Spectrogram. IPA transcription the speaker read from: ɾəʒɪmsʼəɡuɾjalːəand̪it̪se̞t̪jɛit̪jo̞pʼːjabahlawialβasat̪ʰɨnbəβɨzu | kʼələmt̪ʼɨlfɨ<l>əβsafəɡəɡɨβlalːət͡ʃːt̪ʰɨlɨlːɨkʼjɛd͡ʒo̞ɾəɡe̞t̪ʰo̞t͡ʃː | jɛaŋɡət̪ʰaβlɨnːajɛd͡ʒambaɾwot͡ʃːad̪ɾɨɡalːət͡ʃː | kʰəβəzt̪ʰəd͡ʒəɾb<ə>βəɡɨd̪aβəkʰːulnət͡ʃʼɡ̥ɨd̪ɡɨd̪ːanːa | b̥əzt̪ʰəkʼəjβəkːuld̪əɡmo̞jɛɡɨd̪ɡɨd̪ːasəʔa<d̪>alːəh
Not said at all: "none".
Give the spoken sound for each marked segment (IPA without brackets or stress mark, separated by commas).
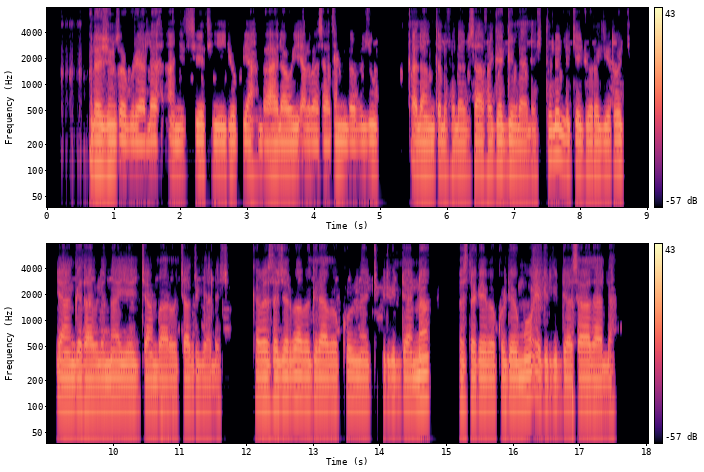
l, a, t̪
